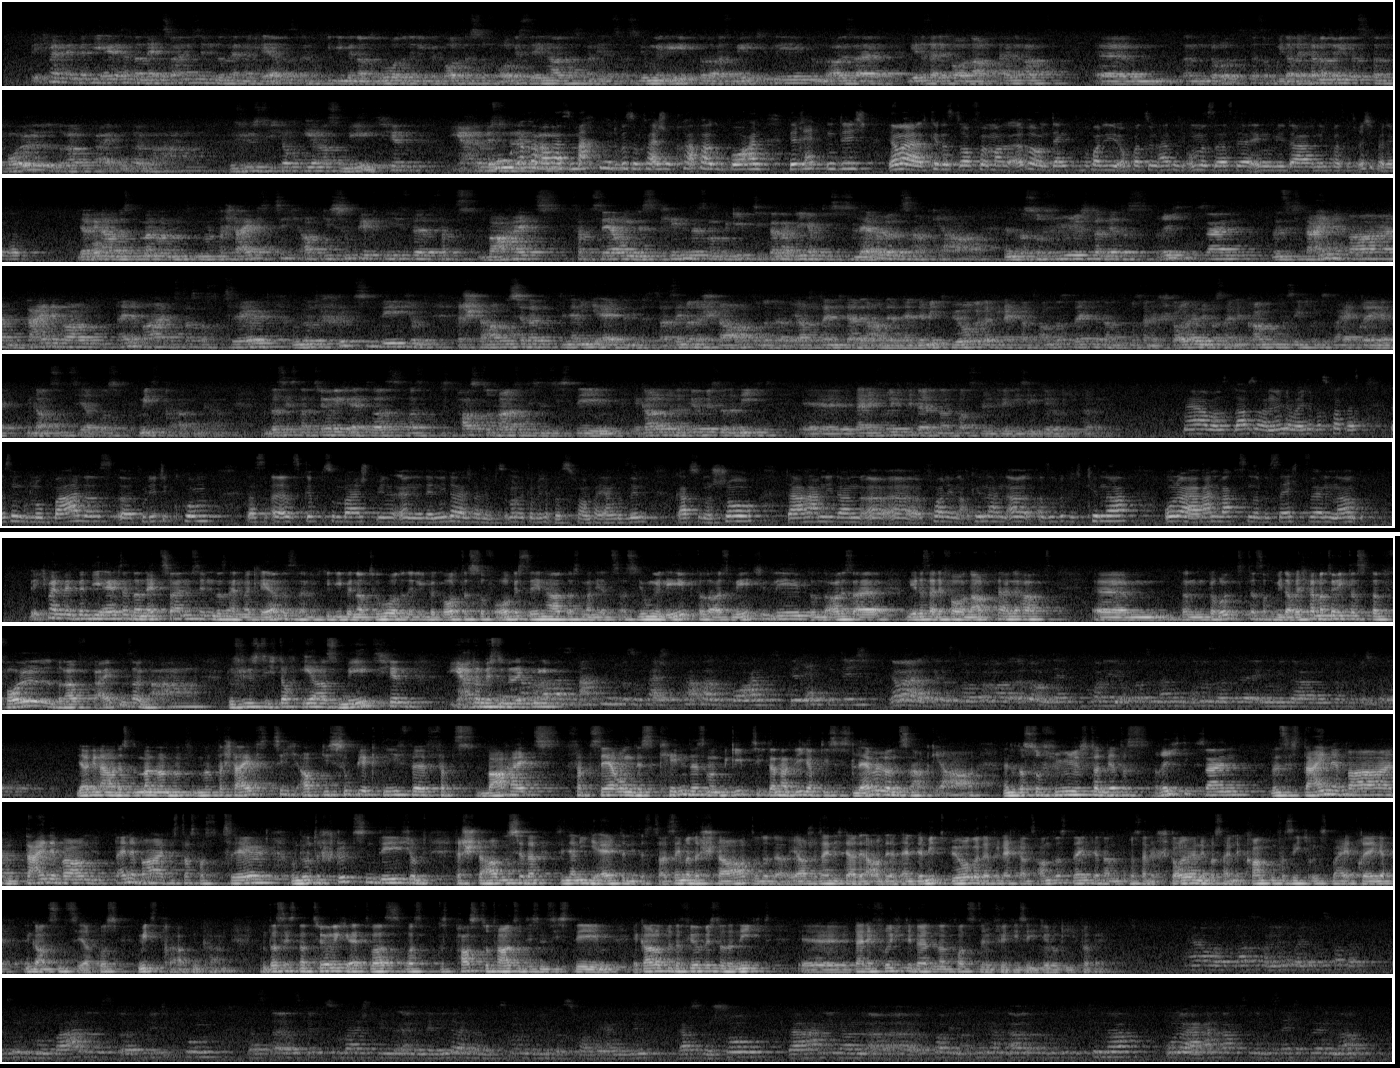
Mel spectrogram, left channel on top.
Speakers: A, on the right; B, on the left.
A: ich meine, wenn wenn die Eltern dann nett zu einem sind und das einem erklären, dass es einfach die liebe Natur oder der liebe Gott das so vorgesehen hat, dass man jetzt als Junge lebt oder als Mädchen lebt und alles, äh, und jeder seine Vor- und Nachteile hat, ähm, dann beruhigt sich das auch wieder. Aber ich kann natürlich das dann voll drauf reiten, sagen, ah, du fühlst dich doch eher als Mädchen. Ja, dann bist
B: Oh,
A: du vielleicht
B: da können wir was machen. Du bist im falschen Körper geboren. Wir retten dich. Ja, Mann, das Kind ist doch voll mal irre und denkt, bevor die Operation alles nicht um ist, dass der irgendwie da nicht was nicht richtig bei dem ist.
A: Ja, genau,
B: Ne?
A: das, man, man, man versteift sich auf die subjektive Verz Wahrheitsverzerrung des Kindes. Man begibt sich dann halt wirklich auf dieses Level und sagt, ja, wenn du das so fühlst, dann wird das richtig sein. Dann ist es deine Wahrheit und deine Wahrheit, deine Wahrheit ist das, was zählt. Und wir unterstützen dich und der Staat, das ist ja dann, sind ja nie die Eltern, die das zahlen, es ist ja immer der Staat oder der, ja, schlussendlich der, der, der, der Mitbürger, der vielleicht ganz anders denkt, der dann über seine Steuern, über seine Krankenversicherungsbeiträge den ganzen Zirkus mittragen kann. Und das ist natürlich etwas, was, das passt total zu diesem System. Egal, ob du dafür bist oder nicht, äh, deine Früchte werden dann trotzdem für diese Ideologie verwendet.
B: Ja, aber das glaubst du aber nicht. Aber ich habe das Fakt, dass das ist ein globales äh, Politikum. Das, äh, es gibt zum Beispiel in den Niederlanden, ich weiß nicht, ob das immer noch gibt, ich habe das vor ein paar Jahren gesehen, gab es so eine Show, da haben die dann äh, äh, vor den Kindern, äh, also wirklich Kinder oder Heranwachsende bis 16, ne,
